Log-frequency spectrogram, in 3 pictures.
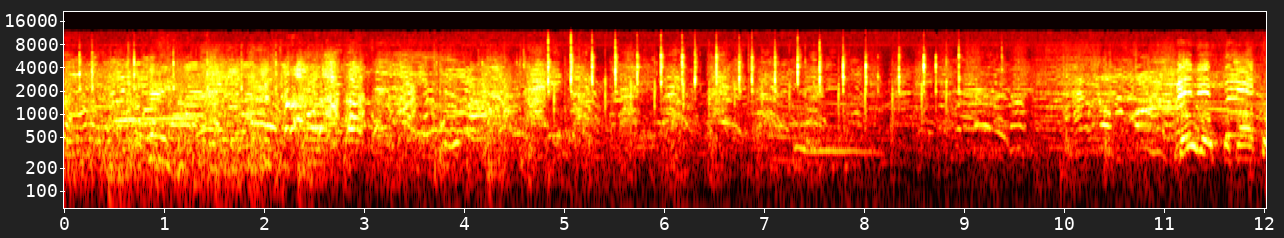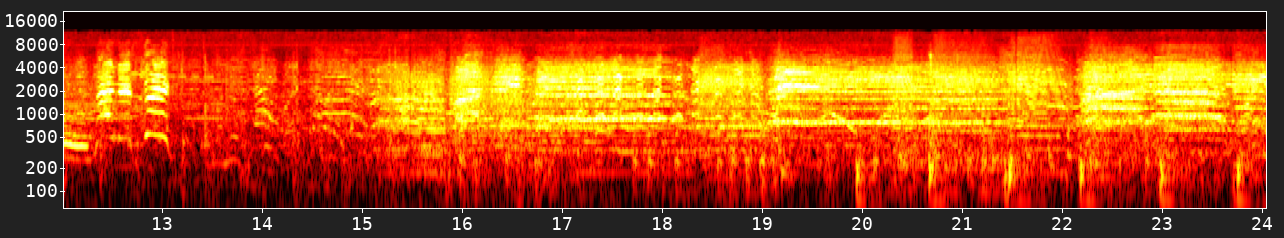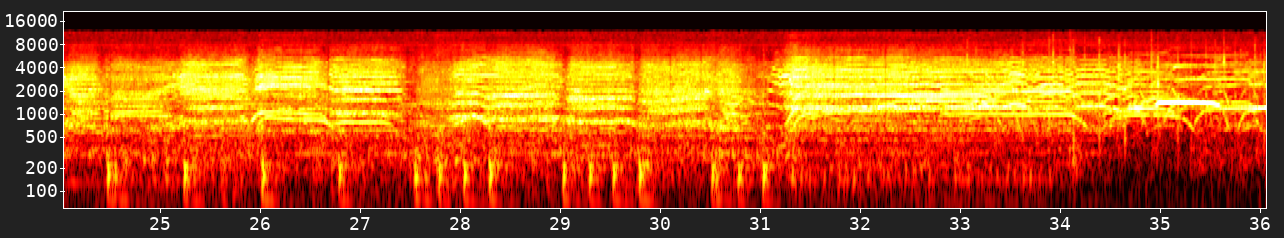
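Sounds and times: crowd noise: 0:00.0 - 0:36.0.

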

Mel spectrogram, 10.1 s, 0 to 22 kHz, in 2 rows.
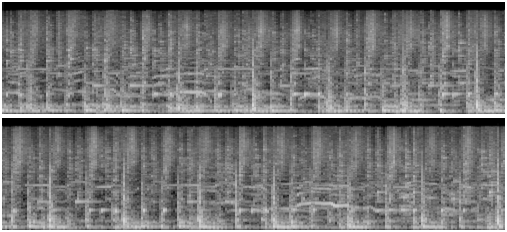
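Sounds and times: bell and drum percussion: 0:00.0 - 0:10.0.

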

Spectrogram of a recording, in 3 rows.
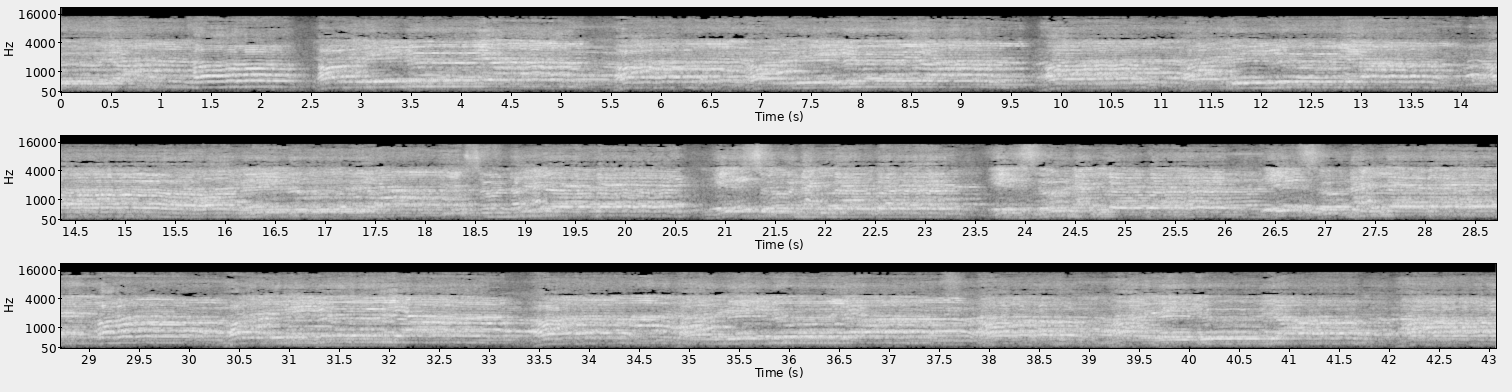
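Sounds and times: man singing worship song unaccompanied: 0:00.0 - 0:43.0.

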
